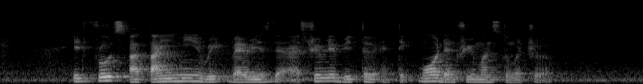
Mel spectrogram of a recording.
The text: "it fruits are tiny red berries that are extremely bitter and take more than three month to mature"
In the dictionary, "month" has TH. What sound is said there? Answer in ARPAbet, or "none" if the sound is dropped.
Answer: S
